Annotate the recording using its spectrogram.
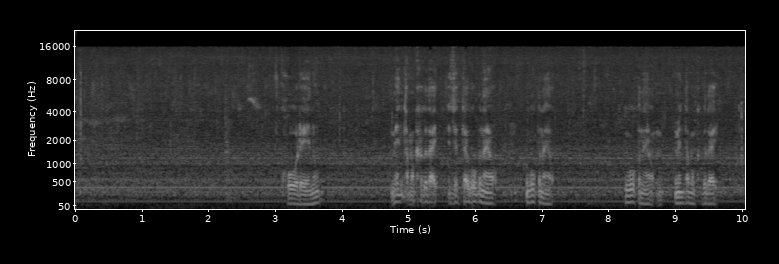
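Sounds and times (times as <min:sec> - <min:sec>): mechanical hum with tones: 0:00.0 - 0:10.0.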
